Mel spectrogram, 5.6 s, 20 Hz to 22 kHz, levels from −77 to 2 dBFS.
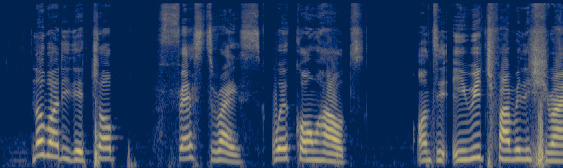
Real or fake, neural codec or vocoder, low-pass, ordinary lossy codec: real; none; none; none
